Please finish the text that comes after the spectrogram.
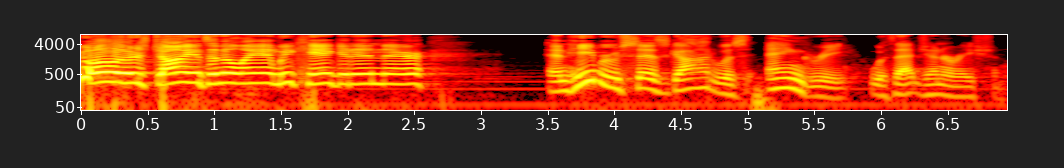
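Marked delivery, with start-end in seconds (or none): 0.0-2.6 higher and louder, in mock panic; scared spies. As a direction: play the frightened spies reporting giants. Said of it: "they came back".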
